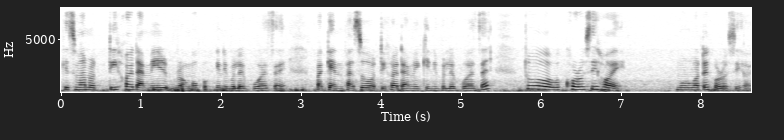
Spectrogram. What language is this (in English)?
Assamese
